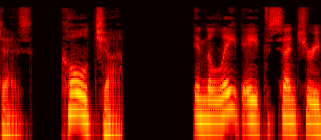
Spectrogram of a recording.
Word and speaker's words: Qulḫa: The name Colchis is thought to have derived from the Urartian Kula, pronounced as Colcha.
